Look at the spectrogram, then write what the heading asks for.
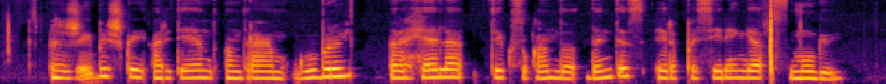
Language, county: Lithuanian, Vilnius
